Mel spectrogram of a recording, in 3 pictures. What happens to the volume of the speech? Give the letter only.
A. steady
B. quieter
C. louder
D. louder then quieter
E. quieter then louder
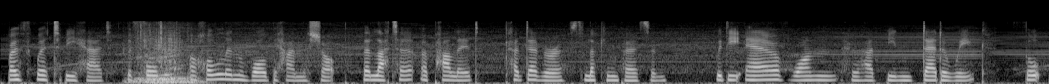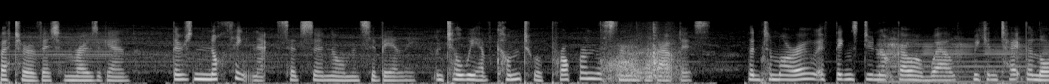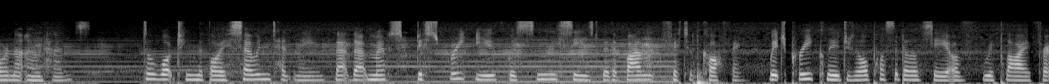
A.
